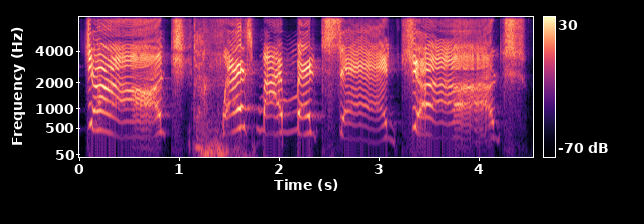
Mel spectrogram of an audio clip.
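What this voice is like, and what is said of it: Grandma character voice. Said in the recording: “I have to do the voice of the grandma like this”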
